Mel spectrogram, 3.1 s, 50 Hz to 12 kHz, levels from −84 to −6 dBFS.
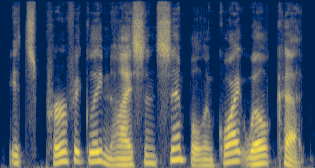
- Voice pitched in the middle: Yes, medium, 155 Hz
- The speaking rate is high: No, average, 170 wpm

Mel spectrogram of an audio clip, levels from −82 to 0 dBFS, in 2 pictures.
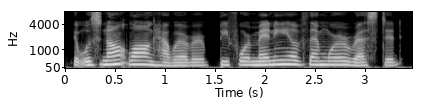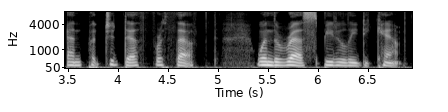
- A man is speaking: No, female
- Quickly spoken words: No, average, 190 wpm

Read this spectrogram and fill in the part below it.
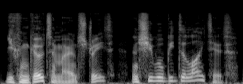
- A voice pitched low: Yes, low, 125 Hz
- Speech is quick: Yes, fast, 270 wpm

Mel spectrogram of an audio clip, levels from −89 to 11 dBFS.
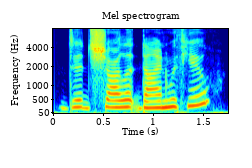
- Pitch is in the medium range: No, very high, 250 Hz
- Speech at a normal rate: Yes, average, 170 wpm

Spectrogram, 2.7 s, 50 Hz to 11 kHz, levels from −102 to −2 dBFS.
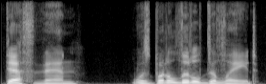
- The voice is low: Yes, low, 130 Hz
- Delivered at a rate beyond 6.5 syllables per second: No, 4.5 syllables/s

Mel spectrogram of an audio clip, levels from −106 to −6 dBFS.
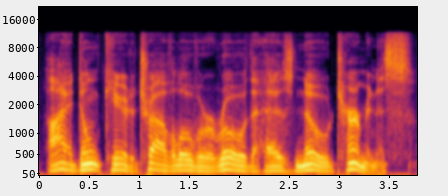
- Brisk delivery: No, average, 190 wpm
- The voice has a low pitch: Yes, low, 115 Hz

